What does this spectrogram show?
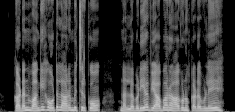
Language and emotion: Tamil, fearful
